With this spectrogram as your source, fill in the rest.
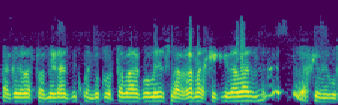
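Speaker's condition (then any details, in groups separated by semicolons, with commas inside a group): Parkinson's disease; Parkinson's disease diagnosed six months after retirement, a brain disorder affecting movement; age 77, 12 years since diagnosis, followed by neurologist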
